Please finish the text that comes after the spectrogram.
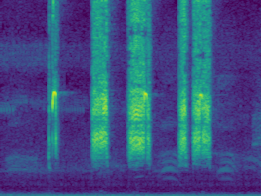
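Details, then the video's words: A Black Francolin gives its excited display call, a harsh, grating phrase of four or five rasping notes in about a second and a half, with faint background hum; played to captive francolins to make them call. "کالے تیتر کی مستی والی آواز"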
